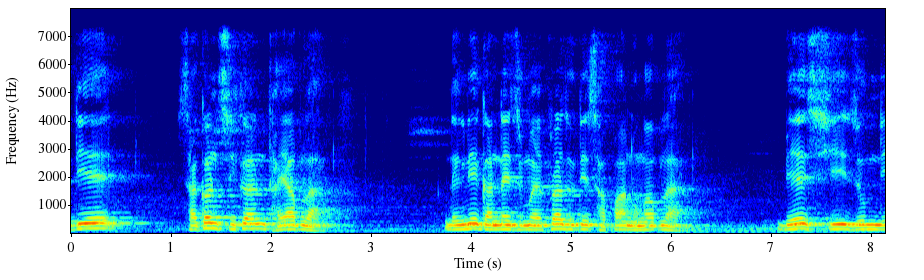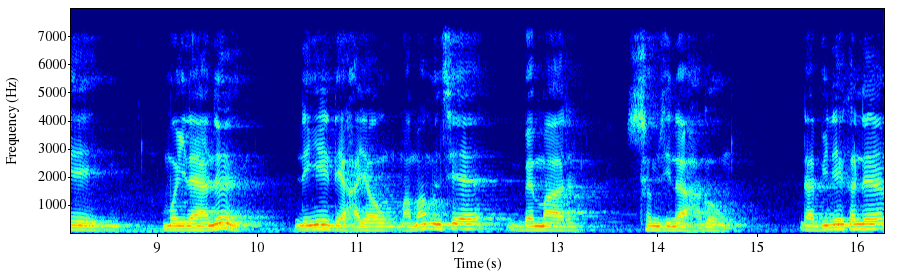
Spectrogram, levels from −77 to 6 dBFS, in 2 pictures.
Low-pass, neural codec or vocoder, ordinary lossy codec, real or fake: 7.2 kHz; none; none; real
